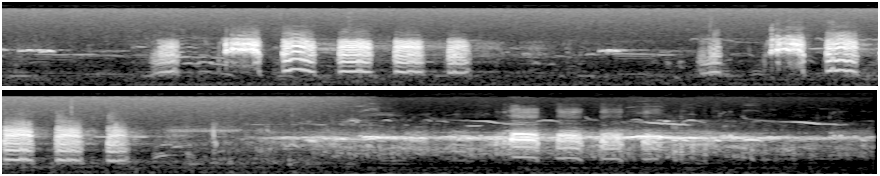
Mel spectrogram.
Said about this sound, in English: If you guessed a green-winged teal, you're right. The green-winged teal is one of two teal species found in Virginia.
